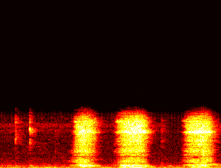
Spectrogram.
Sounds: Sniff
